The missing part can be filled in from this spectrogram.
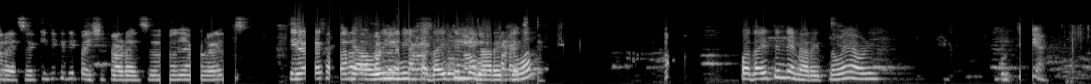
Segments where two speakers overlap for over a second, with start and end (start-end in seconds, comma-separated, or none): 3.5-5.3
